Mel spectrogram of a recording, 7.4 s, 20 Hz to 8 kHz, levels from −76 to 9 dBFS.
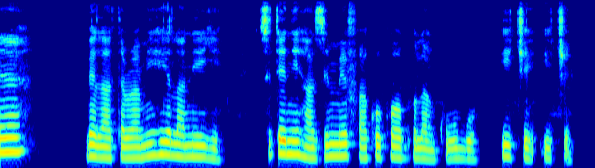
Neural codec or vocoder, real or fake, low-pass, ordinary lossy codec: none; real; none; none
